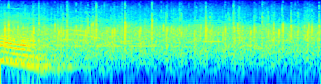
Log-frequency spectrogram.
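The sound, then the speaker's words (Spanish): An audience applauds for Jesus in a dense, sustained wash of clapping that stays steady and loud throughout, with a faint voice fading out at the very start. “Fuerte para Jesús ese aplauso.”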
